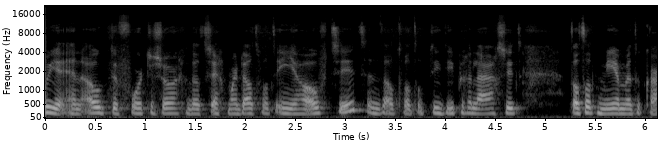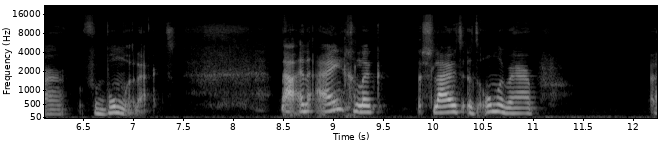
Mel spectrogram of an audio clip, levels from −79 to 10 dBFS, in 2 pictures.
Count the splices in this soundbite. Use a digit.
0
